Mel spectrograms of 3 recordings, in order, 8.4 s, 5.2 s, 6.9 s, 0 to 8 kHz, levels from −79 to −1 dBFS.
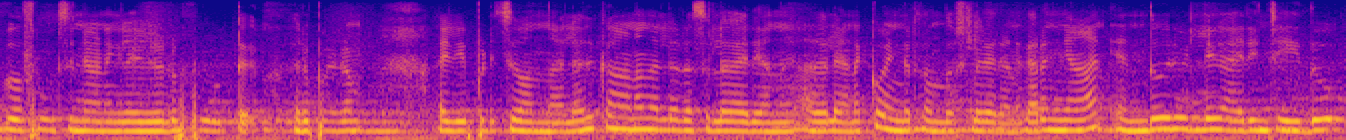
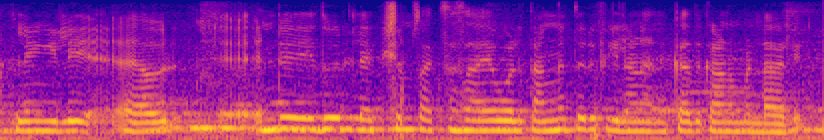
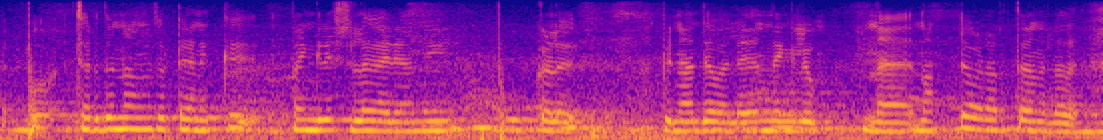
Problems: background sounds at intervals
